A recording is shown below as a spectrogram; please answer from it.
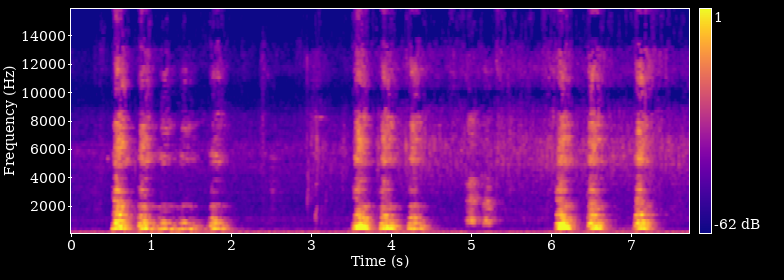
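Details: Morning barking from a dog on July 9, 8:38 am: clusters of two or three loud, clipped barks, with a softer pair between them, repeating every couple of seconds over low background rumble.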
